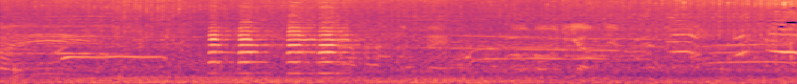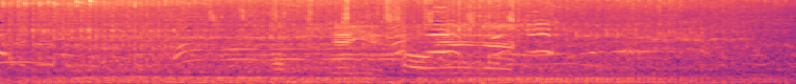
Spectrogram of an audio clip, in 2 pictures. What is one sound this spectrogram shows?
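Motorcycles rumble past one after another.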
